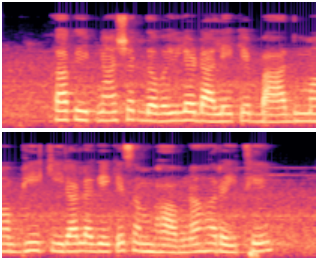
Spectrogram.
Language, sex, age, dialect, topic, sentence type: Chhattisgarhi, female, 18-24, Central, agriculture, question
